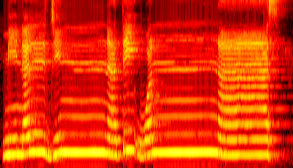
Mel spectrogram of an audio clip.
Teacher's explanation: वाव के बाद नून है, नून के ऊपर मुशद्दद है, यहाँ पर गुन्ना होगा और इसके अलिफ मद्दा भी आ रही है, ऐसे एक अलिफ जितना लंबा भी करेंगे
